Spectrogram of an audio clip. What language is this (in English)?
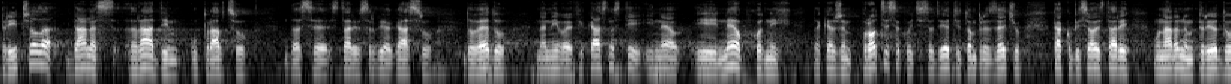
Serbian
